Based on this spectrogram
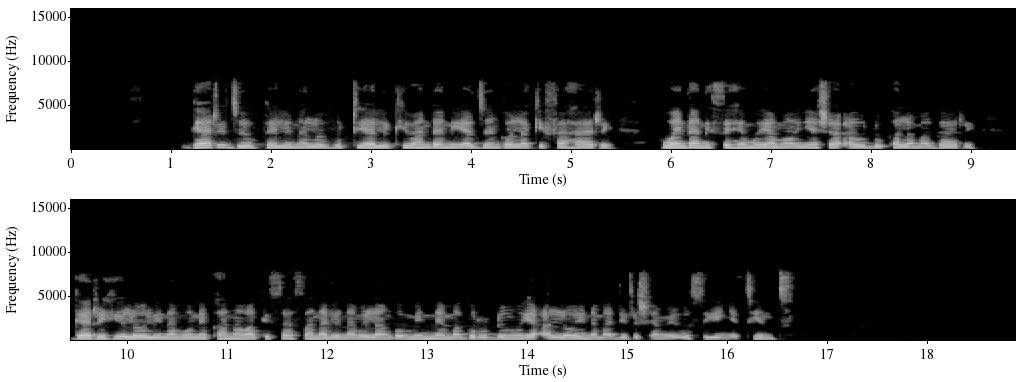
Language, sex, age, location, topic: Swahili, female, 25-35, Nairobi, finance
